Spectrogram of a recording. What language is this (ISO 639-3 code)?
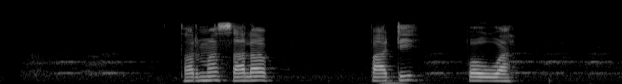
nep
